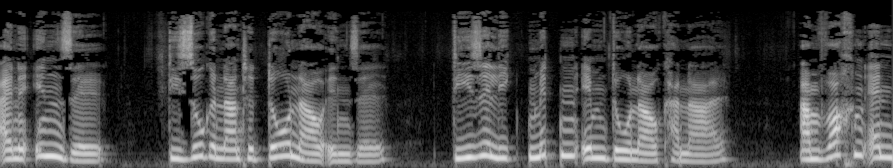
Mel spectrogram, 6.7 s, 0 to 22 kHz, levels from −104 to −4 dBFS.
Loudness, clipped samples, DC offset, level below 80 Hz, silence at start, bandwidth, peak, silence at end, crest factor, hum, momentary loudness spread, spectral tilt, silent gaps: -25 LUFS; under 0.1%; under 0.1%; -66 dBFS; 0 s; 16.5 kHz; -10 dBFS; 0 s; 16 dB; none; 10 LU; -5 dB/octave; none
